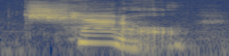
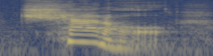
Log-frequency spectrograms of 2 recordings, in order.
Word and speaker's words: channel: because of the stress for example the word channel channel this word is very similar to the the word Chanel Chanel you know that brand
